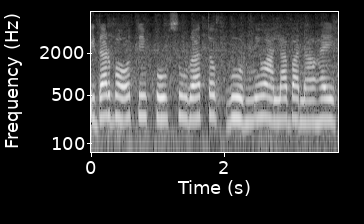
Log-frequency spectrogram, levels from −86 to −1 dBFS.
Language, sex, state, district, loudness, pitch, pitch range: Hindi, female, Maharashtra, Washim, -16 LUFS, 230 Hz, 220-240 Hz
